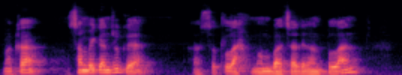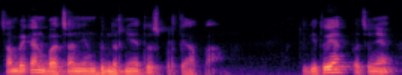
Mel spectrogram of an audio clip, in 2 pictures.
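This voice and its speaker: A man teaching an Arabic lesson, reading sentences slowly for listeners to repeat and clearing his throat often. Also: lowish voice, dark tone. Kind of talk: classroom-style language lesson.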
